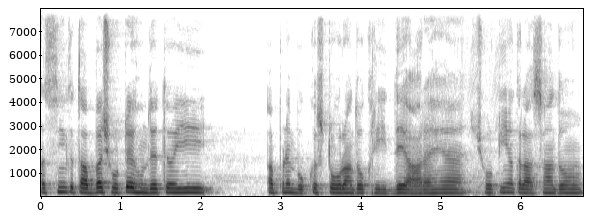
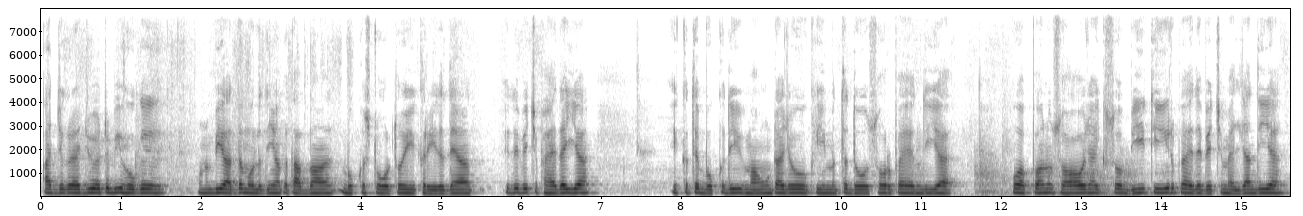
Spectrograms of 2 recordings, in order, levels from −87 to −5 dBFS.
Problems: constant background noise, background conversations at intervals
